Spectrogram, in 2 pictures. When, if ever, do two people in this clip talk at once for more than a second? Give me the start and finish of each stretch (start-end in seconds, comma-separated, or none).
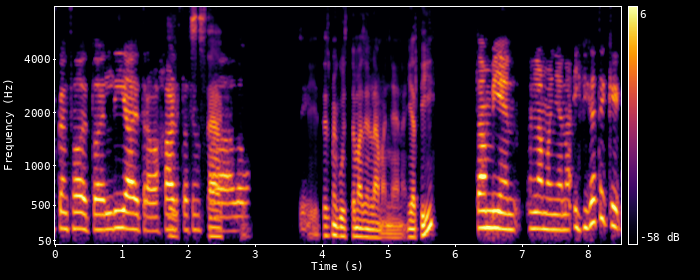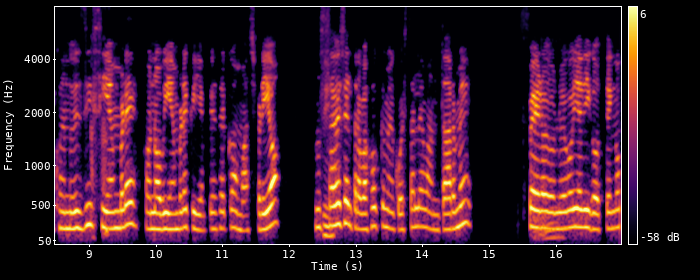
1.7-2.9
